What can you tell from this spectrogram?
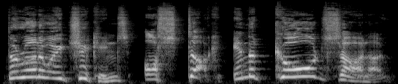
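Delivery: high, loud, voiced guard; guard's report. A guard rushing in to report to Tweedy, high and loud.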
